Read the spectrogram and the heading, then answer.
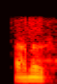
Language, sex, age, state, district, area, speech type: Kashmiri, male, 30-45, Jammu and Kashmir, Anantnag, rural, conversation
